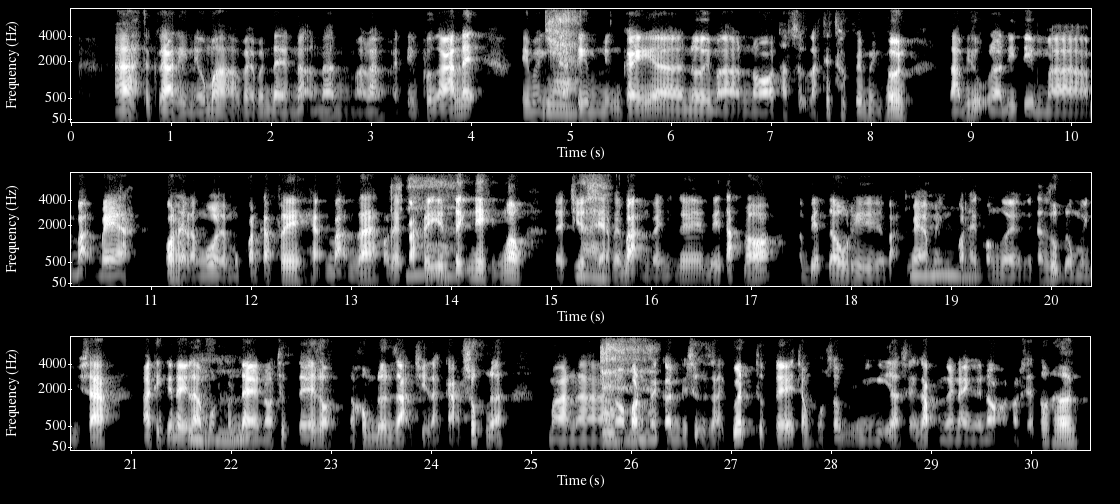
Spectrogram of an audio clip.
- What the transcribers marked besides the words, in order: tapping; distorted speech
- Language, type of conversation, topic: Vietnamese, podcast, Không gian nào giúp bạn thoát khỏi bế tắc nhanh nhất?
- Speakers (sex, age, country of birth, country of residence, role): female, 45-49, Vietnam, United States, host; male, 30-34, Vietnam, Vietnam, guest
